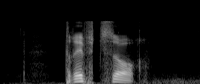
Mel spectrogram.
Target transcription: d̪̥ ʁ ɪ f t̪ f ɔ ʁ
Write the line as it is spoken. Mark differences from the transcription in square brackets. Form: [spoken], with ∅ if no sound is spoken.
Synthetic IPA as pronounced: d̪̥ ʁ ɪ f t̪ [s] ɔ ʁ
